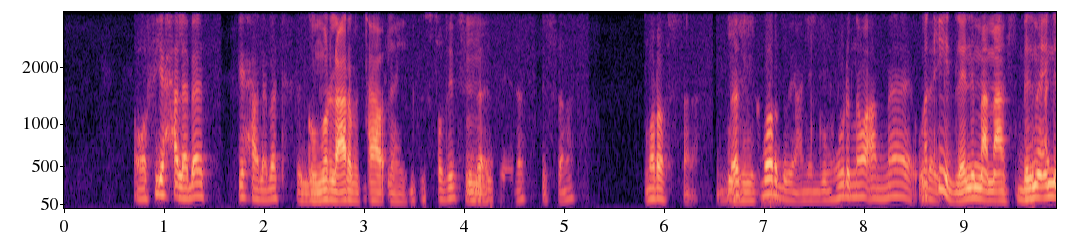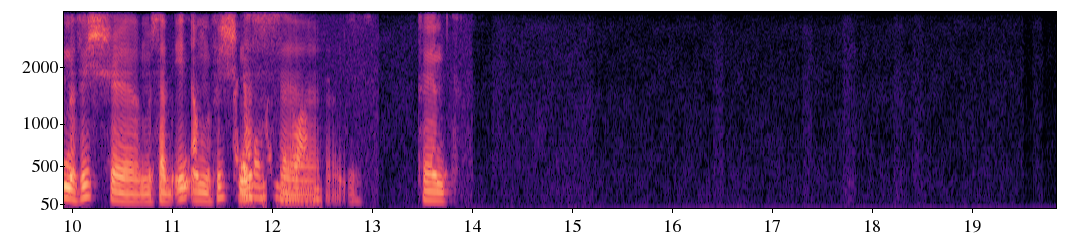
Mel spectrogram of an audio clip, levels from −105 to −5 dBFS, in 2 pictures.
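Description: The background turns flat and featureless, and about 6 to 12 dB quieter, from 0.0 to 0.7 s, 1.56 to 1.74 s, 4.7 to 4.78 s, 5.24 to 5.8 s, 13.06 to 13.46 s and from 14.0 s to the end. This is likely comfort noise in place of the background: the sender stopped transmitting in pauses, and the receiver filled them with steady synthetic hiss. The speech dips sharply or breaks into fragments at 2.71 to 3.08 s, 3.4 to 3.72 s, 4.28 to 4.52 s, 6.89 to 7.2 s, 9.26 to 10.43 s, 11.36 to 11.74 s, 11.91 to 12.2 s and 12.36 to 12.76 s, falling by up to roughly 35 dB. That points to speech suppressed in double talk, where the echo canceller mistook the talker for loudspeaker echo and turned both down. Throughout, the telephone-band codec leaves nothing above 4 kHz.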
